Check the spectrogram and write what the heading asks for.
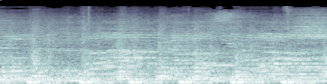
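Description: Spanish-language gospel worship song sung by a group of voices over band accompaniment, with a steady low beat of about three pulses a second.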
